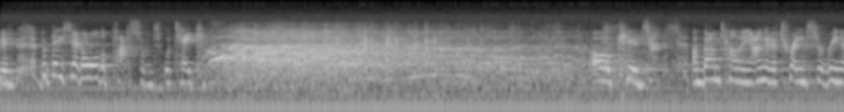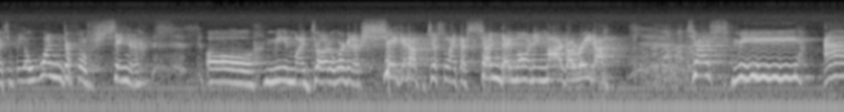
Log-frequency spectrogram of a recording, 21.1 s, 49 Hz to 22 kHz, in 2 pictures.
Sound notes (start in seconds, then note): 2.6 howling laughter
